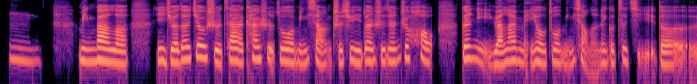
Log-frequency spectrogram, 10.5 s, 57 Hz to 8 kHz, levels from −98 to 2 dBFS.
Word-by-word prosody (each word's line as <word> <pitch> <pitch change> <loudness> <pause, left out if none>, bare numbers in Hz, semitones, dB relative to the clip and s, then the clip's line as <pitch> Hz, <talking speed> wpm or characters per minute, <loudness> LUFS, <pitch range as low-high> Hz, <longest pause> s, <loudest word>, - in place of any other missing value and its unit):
嗯， 230 -3 -10 0.6
明 225 -2 -1
白 235 -1 +7
了。 200 -3 +2 0.4
你 230 -1 -1
觉 210 0 +4
得 250 +2 +2
就 275 0 +3
是 215 -5 +2
在 235 0 +2
开 255 +4 +1
始 - - -1
做 220 -3 0
冥 200 0 -5
想 215 -3 0
持 205 - 0
续 230 +3 +1
一 205 - 0
段 230 +1 +1
时 220 - -2
间 225 0 -1
之 265 0 -1
后， 260 - -1 0.4
跟 260 0 +3
你 220 -4 -5
原 185 0 +3
来 230 +2 +2
没 225 -3 -5
有 205 0 -1
做 210 -1 -3
冥 190 +2 -9
想 - - -2
的 - - -10
那 205 0 -5
个 205 - -4
自 235 +2 -3
己 335 - -5
的， 185 -1 0
呃， - - -7
225 Hz, 225 characters per minute, -23 LUFS, 205-245 Hz, 0.6 s, 白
